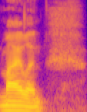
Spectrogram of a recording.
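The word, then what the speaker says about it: Milan: And he was surprised that we pronounced it Milin.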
